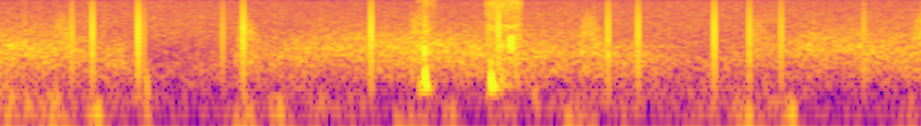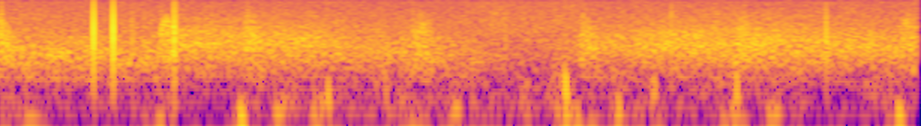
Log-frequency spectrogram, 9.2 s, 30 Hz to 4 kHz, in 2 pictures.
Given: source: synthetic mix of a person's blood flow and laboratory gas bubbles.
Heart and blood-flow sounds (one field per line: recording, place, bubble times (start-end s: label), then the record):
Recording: Doppler ultrasound of blood flow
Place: subclavian vein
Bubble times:
2.11-2.20 s: bubbles
2.45-2.64 s: bubbles
From the record:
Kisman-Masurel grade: 113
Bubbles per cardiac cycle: 1 to 2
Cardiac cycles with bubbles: 1 to 10%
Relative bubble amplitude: loud (0.450 to 0.775)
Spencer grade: 1 (occasional bubble signal discernible with the cardiac motion signal, with majority of cardiac periods free of bubbles)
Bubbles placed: anywhere in the cardiac cycle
